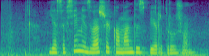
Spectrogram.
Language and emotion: Russian, neutral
